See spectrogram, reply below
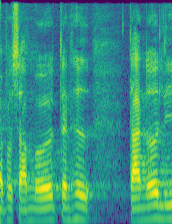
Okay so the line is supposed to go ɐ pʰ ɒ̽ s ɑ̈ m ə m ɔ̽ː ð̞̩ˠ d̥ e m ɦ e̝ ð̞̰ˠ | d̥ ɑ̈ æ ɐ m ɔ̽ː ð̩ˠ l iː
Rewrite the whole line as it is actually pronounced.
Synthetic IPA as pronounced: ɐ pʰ ɒ̽ s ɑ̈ m ə m ɔ̽ː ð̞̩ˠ d̥ e n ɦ e̝ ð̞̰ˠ | d̥ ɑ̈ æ ɐ n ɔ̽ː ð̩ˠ l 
